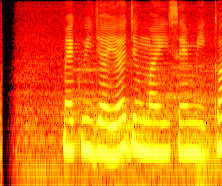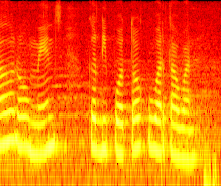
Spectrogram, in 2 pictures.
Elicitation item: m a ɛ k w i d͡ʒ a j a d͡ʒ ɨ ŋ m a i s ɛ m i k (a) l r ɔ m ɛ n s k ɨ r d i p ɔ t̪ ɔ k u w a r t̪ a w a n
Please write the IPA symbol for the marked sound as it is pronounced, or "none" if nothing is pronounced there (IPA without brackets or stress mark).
a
